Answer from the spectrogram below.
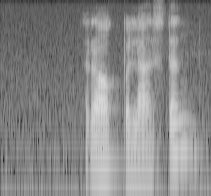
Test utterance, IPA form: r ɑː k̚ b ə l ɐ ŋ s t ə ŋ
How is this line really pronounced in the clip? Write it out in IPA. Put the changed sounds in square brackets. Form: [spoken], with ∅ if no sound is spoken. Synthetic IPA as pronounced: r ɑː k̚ b ə l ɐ [∅] s t ə ŋ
